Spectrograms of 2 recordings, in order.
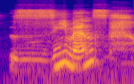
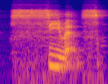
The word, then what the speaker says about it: Siemens: a very minor difference germans pronounced it with a voiced s which would be a z in english siemens while english speakers pronounce it with a voiceless s siemens in english that's a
